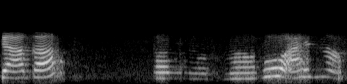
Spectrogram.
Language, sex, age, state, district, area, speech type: Marathi, female, 18-30, Maharashtra, Buldhana, rural, conversation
